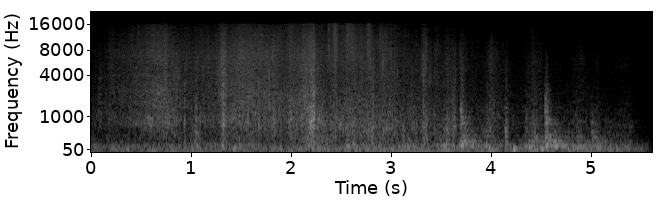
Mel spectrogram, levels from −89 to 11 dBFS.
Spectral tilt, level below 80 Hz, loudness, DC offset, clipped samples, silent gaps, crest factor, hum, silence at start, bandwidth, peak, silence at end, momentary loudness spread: -3 dB/octave; -56 dBFS; -46 LUFS; under 0.1%; under 0.1%; none; 22 dB; none; 0 s; 16.5 kHz; -24 dBFS; 0.05 s; 11 LU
